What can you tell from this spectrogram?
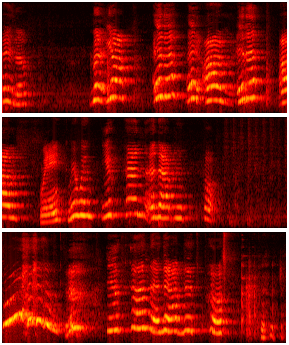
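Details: Adult speaker; dysarthria (cerebral palsy).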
